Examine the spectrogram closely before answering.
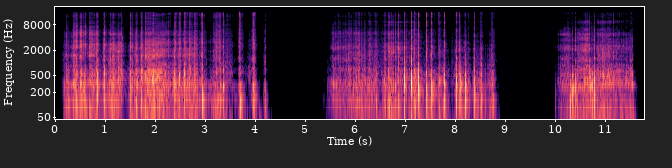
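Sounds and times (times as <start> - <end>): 
cardboard being cut: 0.2 - 4.2, 5.5 - 8.8, 10.1 - 11.6.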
